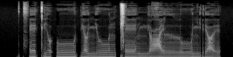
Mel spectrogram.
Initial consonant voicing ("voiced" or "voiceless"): voiceless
